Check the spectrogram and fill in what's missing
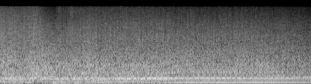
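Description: A car engine runs steadily while its ignition timing is set, a loud, even droning hum with a rising tone as the revs climb.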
